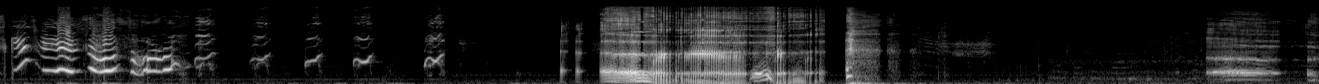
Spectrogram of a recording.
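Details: Girl streamer burping: short voiced sounds, then a long, loud, rumbling burp, a brief one and a later short burp, followed by saying excuse me.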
